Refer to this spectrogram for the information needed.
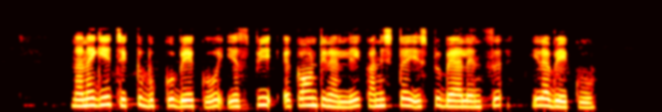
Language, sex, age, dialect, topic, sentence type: Kannada, female, 41-45, Coastal/Dakshin, banking, question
